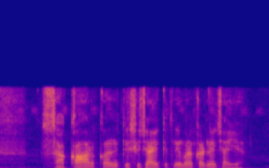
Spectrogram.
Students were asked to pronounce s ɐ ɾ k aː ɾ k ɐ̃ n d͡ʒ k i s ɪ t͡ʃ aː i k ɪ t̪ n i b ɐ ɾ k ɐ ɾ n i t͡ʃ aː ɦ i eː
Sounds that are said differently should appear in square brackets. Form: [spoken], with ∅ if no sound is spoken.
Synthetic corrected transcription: s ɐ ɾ k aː ɾ k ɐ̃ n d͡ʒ k i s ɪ t͡ʃ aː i k ɪ t̪ n i b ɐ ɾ k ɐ ɾ n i t͡ʃ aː ɦ i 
